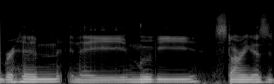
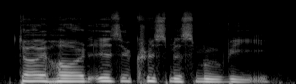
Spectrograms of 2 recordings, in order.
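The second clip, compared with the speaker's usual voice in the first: slow, drawn-out, deliberate delivery; 3 semitones higher, 3 dB louder than usual. After a question about Bruce Willis movies, the speaker imitates people who bring up Die Hard. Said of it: "That's my uh, impersonation of those who like to bring up Die Hard".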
